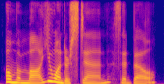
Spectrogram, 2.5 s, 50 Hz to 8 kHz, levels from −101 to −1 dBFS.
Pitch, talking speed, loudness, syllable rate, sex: 215 Hz, 145 wpm, -17 LUFS, 4.1 syllables/s, female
